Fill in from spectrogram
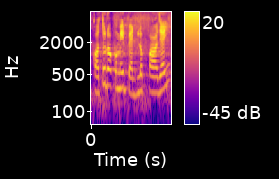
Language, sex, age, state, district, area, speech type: Bengali, female, 30-45, West Bengal, Paschim Bardhaman, urban, read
